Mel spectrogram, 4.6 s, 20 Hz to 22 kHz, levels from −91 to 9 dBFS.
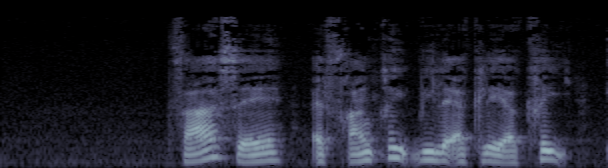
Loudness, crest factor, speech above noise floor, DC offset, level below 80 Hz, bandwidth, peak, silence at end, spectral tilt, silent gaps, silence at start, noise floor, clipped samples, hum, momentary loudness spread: -32 LUFS; 20 dB; 35 dB; under 0.1%; -76 dBFS; 15.5 kHz; -12 dBFS; 0.3 s; -5 dB/octave; none; 1.3 s; -66 dBFS; under 0.1%; none; 8 LU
